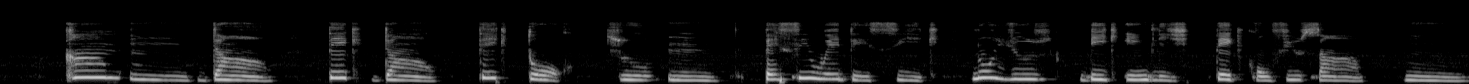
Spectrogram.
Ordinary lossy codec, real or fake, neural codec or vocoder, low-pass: none; real; none; 7.2 kHz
